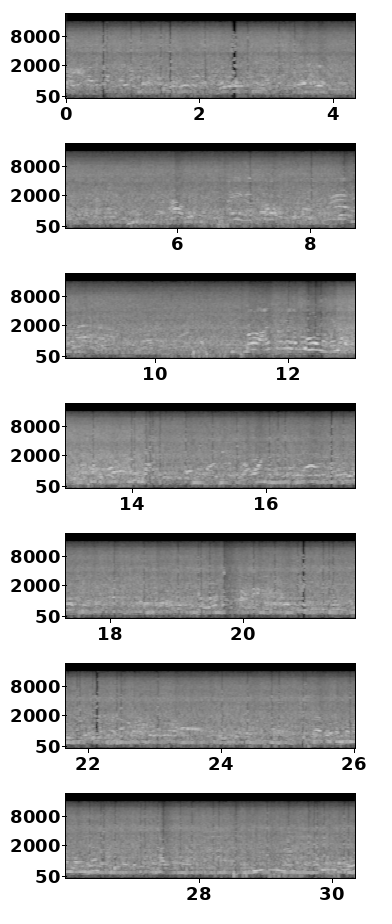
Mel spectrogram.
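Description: Waterfall pouring into a rock pool close by: a steady, unbroken rush of falling water, with people's voices chattering over it.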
